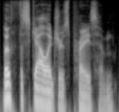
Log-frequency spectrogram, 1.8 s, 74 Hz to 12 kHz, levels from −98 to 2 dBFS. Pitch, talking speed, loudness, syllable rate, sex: 90 Hz, 170 wpm, -22 LUFS, 4.9 syllables/s, male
